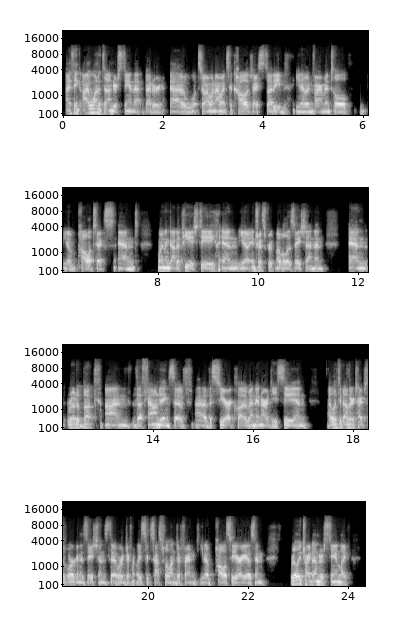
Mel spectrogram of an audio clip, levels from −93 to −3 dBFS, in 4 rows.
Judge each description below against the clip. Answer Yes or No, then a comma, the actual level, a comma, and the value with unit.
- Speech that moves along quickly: No, average, 180 wpm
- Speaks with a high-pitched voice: No, very low, 95 Hz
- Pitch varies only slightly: Yes, narrow, 2.0 semitones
